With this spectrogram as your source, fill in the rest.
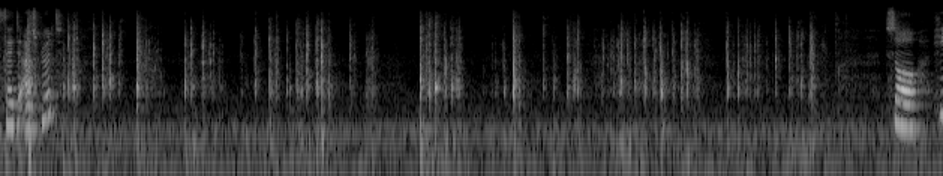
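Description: Keys click quickly on a computer keyboard.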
